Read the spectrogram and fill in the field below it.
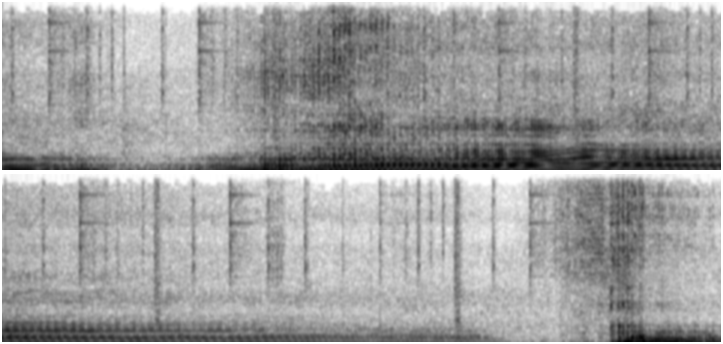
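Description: A car accelerates away with a roaring exhaust, rising through the gears and fading.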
